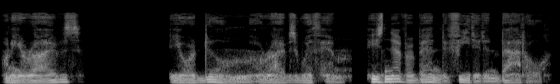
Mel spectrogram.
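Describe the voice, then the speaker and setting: An actor playing a cold, zealous, contemptuous legion spy in a video game, speaking formally with measured condescension. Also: male voice, low voice, a little mellow, husky, dry recording, clean studio sound, heavily acted. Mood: contemptuous menace. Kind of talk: scripted video game character dialogue.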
